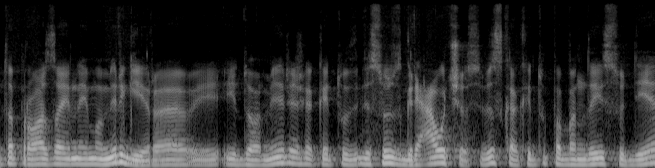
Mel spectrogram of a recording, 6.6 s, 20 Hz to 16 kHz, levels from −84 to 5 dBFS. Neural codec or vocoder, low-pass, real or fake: vocoder, 48 kHz, 128 mel bands, Vocos; 14.4 kHz; fake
